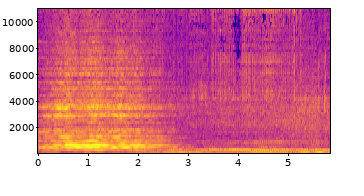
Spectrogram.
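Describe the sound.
A car drives around a green space, its engine giving a low, continuous whirring rumble throughout.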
